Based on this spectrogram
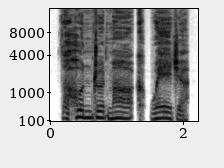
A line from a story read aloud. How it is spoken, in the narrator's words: she whispered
